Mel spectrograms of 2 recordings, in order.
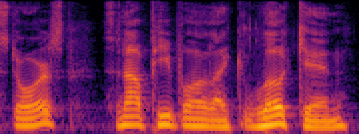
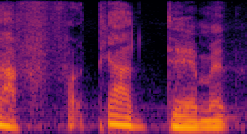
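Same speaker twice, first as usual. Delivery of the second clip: muttered curse; 5 semitones lower, 7 dB quieter than usual. Retold or imitated. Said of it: "he's like".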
